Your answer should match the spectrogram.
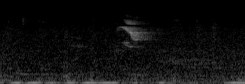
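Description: A single short, high chirp falling in pitch about a second in, like a small bird's call, over a low steady hum.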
